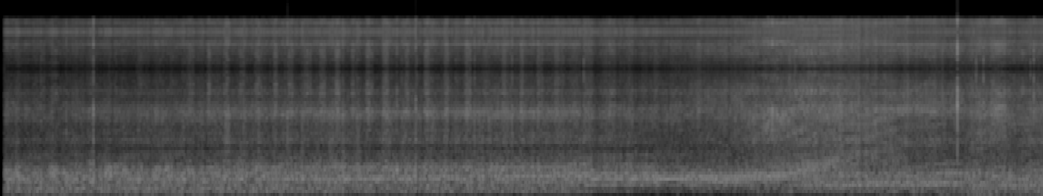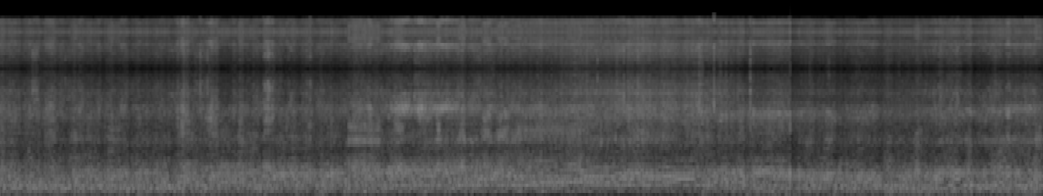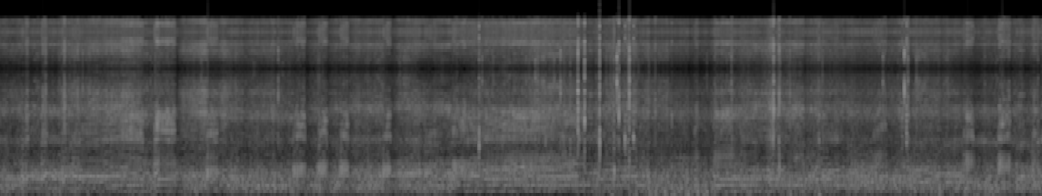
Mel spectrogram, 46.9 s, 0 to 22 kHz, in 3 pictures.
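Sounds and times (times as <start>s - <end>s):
dirt bikes racing: 0.1s - 46.9s
two-stroke motocross engine revving: 0.1s - 46.9s.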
